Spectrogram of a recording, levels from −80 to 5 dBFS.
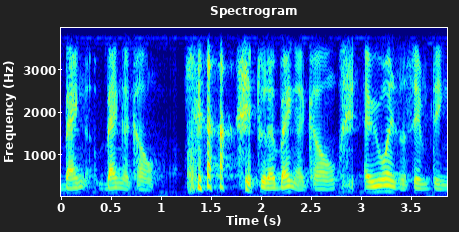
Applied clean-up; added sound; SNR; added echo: none; none; none; none.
